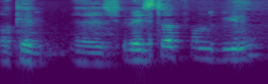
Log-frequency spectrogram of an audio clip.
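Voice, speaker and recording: A man from Pakistan with a Pakistani accent, a school founder answering interview questions in earnest, non-native English, pausing often with fillers and restarts. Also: fairly high pitch, dark tone. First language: Urdu or a local language.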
